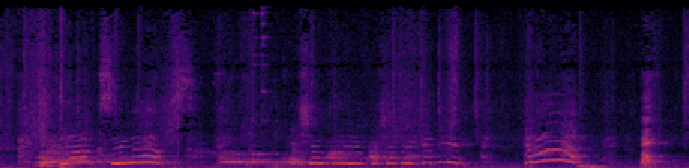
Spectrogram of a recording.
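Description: A Chow Chow whines in long, wavering, high-pitched tones, excited to go for a walk.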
